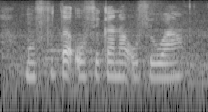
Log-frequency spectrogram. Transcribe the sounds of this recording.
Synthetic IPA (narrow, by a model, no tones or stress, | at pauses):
mʊfutʼaʔʊfɪkʼanaʔʊfɪwa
